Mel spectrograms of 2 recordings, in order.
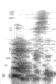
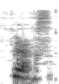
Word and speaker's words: thanks: thirsty，I'm thirsty。OK，那说 thanks 同样是咬舌音，thanks 注意发音的时候小舌头伸出来，thanks 谢谢。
